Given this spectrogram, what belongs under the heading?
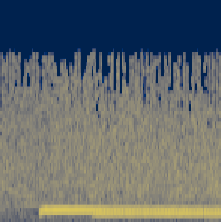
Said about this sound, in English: There's the doorbell, Sparky. Would you go see who it is, please, and save me a little trouble?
